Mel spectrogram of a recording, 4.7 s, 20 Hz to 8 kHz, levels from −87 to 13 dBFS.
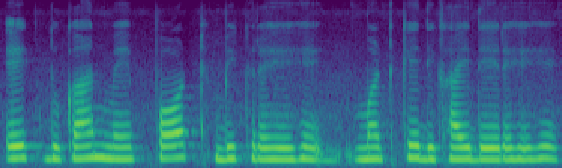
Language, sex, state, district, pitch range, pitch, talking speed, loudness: Hindi, female, Maharashtra, Mumbai Suburban, 195-210 Hz, 200 Hz, 155 wpm, -13 LUFS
